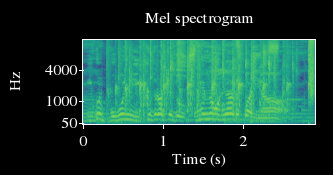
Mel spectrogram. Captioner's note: finger tip applause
